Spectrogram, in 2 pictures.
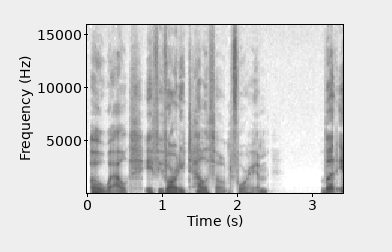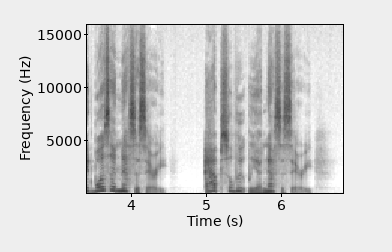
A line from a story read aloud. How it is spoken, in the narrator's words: said Monsieur Fomeray sharply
